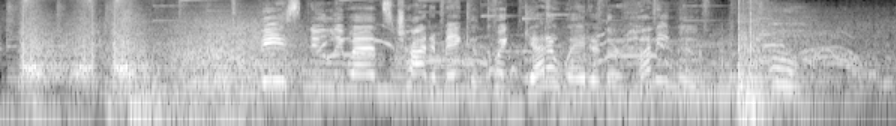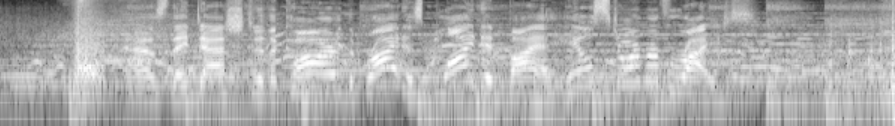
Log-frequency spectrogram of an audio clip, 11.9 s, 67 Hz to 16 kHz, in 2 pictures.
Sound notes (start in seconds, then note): 0.1 air whooshes; 4.8 bride thuds and groans; 5.1 guests exclaiming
